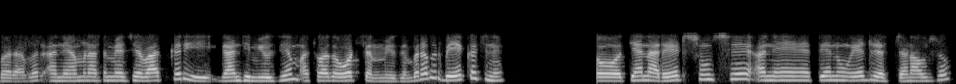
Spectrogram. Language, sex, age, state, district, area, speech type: Gujarati, male, 18-30, Gujarat, Rajkot, urban, conversation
